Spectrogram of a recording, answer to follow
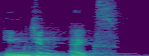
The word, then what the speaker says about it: Nginx: Okay, it is spelled as Nginx, but we pronounce it Nginx.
